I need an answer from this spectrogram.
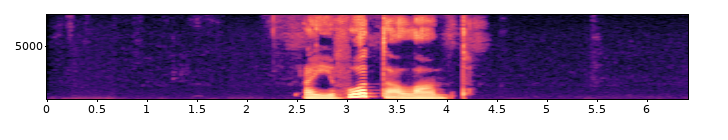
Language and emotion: Russian, sad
